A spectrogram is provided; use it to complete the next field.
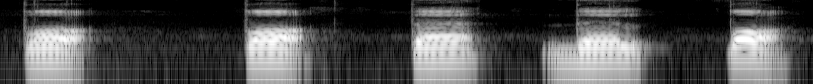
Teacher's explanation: ত তা দাল এর মতো ত এর উচ্চারণটি, এর নিয়মটি, অর্থাৎ জিব্বার আগা উপরে দুই দাঁতের গোড়ার সঙ্গে লাগাবেন।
